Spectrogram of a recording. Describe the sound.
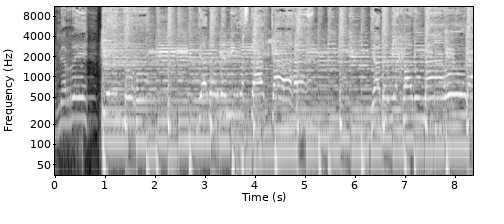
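A band plays loud, with driving drums, bass, keyboards, guitars and a sung lead vocal, kicking in after a brief spoken line at the start.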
